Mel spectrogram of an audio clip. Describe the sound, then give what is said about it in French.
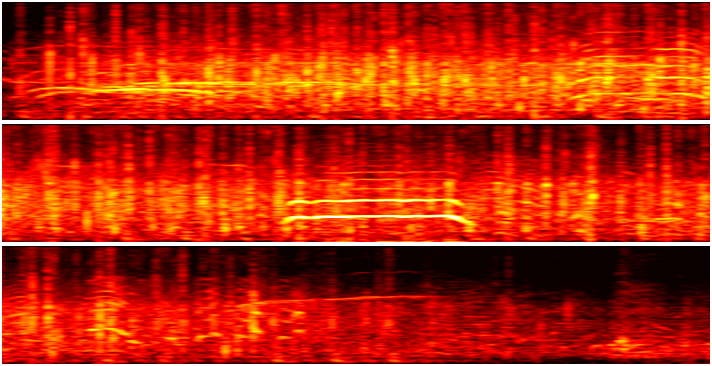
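Supporters and fans applaud and cheer Bryan Bouffier, winner of the Monte Carlo Rally, with steady crowd clapping and voices mixed in, swelling briefly louder midway and easing off near the end. “Avec ses supporters et ses fans, accueille son champion Brian Bouffier.”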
